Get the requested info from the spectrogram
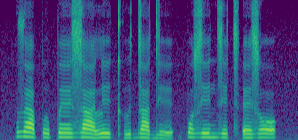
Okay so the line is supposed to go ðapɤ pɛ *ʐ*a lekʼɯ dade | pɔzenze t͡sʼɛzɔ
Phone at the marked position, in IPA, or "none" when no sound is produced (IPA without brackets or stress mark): z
